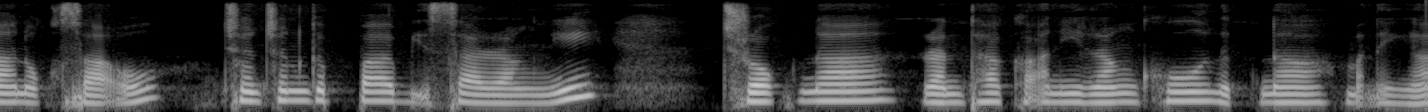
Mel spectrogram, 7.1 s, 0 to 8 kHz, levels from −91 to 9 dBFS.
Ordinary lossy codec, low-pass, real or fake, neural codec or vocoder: Opus, 64 kbps; 7.2 kHz; real; none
